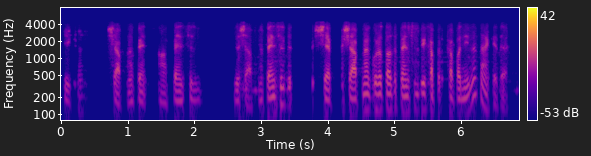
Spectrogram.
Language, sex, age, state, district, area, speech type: Sindhi, male, 45-60, Delhi, South Delhi, urban, conversation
